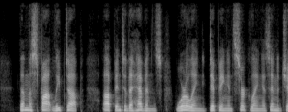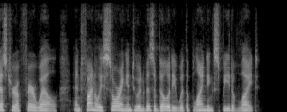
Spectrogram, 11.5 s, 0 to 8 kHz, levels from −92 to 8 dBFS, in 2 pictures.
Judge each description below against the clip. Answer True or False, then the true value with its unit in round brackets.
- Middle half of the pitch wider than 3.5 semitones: False (2.8 semitones)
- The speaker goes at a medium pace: True (155 wpm)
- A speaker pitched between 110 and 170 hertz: True (140 Hz)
